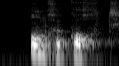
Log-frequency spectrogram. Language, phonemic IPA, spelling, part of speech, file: Dutch, /ˈɔmɣəˌkɔxt/, omgekocht, verb, Nl-omgekocht.ogg
- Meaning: past participle of omkopen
